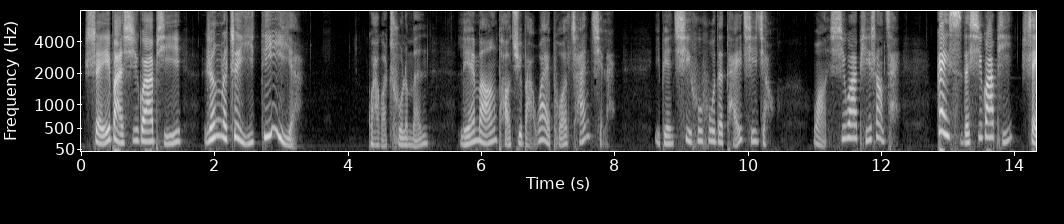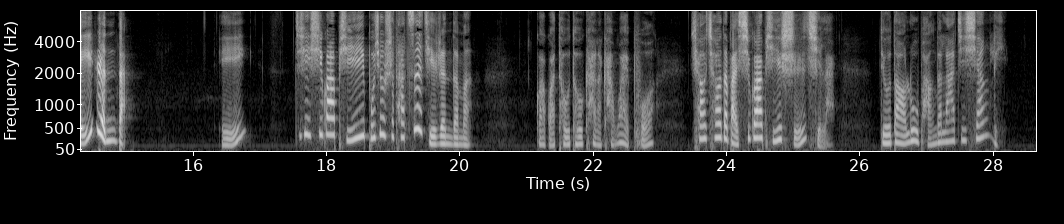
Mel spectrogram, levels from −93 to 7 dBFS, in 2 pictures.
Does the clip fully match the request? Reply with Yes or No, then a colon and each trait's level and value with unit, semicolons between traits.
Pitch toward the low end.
No: high, 225 Hz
